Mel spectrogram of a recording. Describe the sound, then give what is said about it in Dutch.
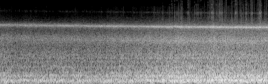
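A loud, steady jet engine roar with a high whine on top, swelling slightly as an aircraft approaches to land, heard on its own without any voices. “Als ze ze maar laten landen.”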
